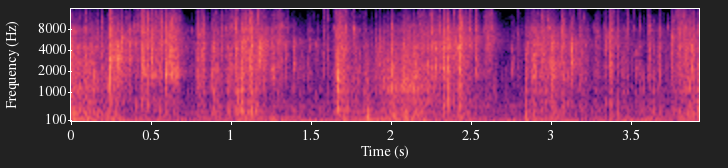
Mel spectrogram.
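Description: Bare fingertips press, rub and scrunch through a large, tray-wide pile of thin, brittle, dry soap flakes in lilac, grey and cream, crunching them together. The result is a dense, bright, crackling crinkle in uneven bursts, almost all high-pitched with very little low end, and each crunch dies away quickly.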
